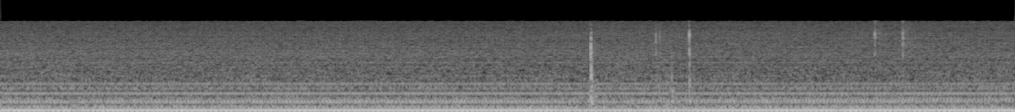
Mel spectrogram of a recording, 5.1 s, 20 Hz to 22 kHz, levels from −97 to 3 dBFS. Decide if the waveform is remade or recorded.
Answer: recorded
